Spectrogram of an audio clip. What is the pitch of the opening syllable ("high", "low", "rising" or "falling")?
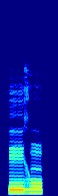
high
